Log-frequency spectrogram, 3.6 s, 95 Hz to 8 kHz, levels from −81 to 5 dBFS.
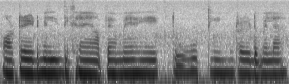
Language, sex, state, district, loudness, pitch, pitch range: Hindi, female, Haryana, Jhajjar, -13 LUFS, 170 Hz, 165-170 Hz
